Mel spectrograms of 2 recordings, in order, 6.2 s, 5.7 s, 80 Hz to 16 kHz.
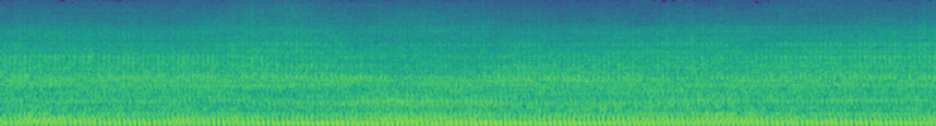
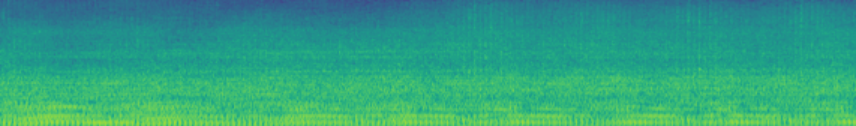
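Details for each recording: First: Older Tecumseh 4000 W generator under a significant load of almost half capacity; steady, even single-cylinder drone holds pitch without surging, falling or struggling; normal governed run, later set to 60.8 Hz with a 1500 W load. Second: Older Tecumseh 4000 W generator with adjustable main jet, running under a steady load; engine speed rises and sags instead of holding even; surging from too lean a mixture, to be fixed by richening the main jet.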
